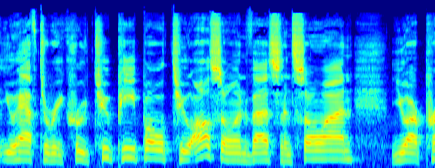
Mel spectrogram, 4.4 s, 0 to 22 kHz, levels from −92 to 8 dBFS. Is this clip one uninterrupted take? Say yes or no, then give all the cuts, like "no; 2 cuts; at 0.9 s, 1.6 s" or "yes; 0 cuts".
no; 1 cut; at 2.8 s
